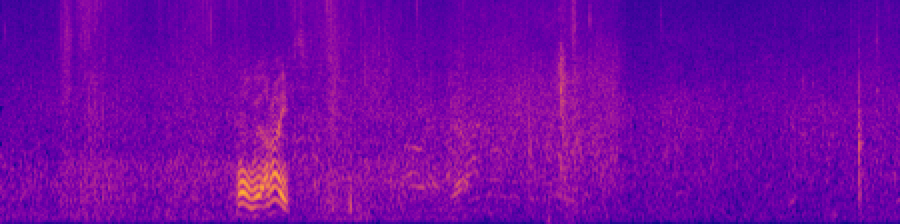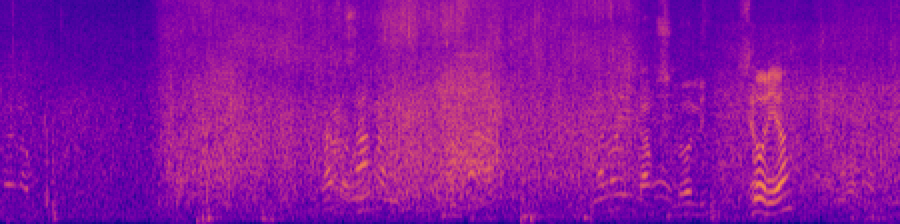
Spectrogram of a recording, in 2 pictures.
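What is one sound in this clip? A man speaks close by.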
